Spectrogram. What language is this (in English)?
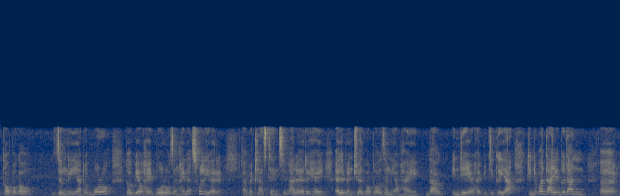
Bodo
